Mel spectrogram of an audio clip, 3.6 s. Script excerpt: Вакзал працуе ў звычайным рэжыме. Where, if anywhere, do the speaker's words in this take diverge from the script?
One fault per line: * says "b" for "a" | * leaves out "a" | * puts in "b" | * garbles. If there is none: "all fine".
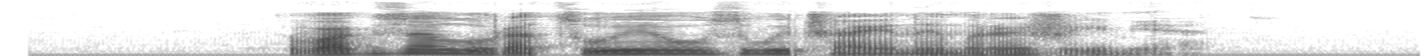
all fine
